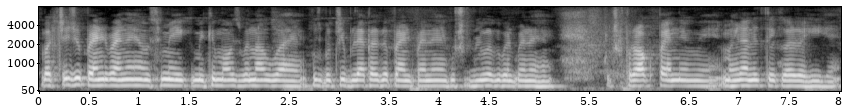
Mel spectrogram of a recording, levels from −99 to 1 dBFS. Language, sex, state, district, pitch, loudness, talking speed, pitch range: Hindi, female, Bihar, Vaishali, 200 Hz, -15 LUFS, 285 wpm, 195-205 Hz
